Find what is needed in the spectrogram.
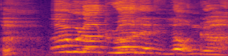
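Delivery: gasp, then high strained impression; hammed-up high-pitched character declaration; imitating his voice. Reviewer mimicking the rebel leader's last stand, high exaggerated imitation. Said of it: "he talked like this".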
